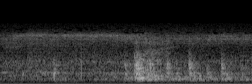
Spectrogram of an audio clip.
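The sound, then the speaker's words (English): A steady, broad hiss of gas that someone has turned on, escaping from an open valve, runs through the whole clip, with faint irregular ticks and small surges of texture over it; no one speaks. “You hear that? It's the gas. Someone's turned on the gas.”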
